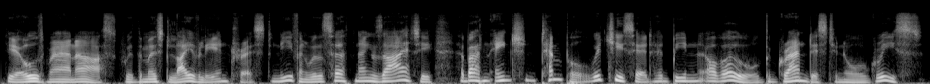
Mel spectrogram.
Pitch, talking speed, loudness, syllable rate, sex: 135 Hz, 200 wpm, -18 LUFS, 5.0 syllables/s, male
